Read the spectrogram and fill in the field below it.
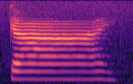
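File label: "gaai3", Cantonese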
